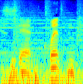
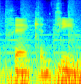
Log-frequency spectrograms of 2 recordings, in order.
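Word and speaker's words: San Quintín: uh Mexican Anchorage um s Canen or if you're a stupid white guy you say San Quinton but San Canen is how you say it and it's gorgeous oh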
